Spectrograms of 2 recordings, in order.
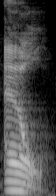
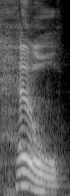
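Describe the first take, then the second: First: The word starts without an H sound. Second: The word starts with a clear H sound. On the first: The speaker calls it wrong. "That's not fucking L. Nobody says that" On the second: The speaker calls it right. "They're just not enunciating the H"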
